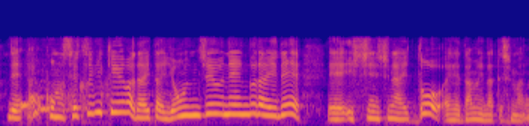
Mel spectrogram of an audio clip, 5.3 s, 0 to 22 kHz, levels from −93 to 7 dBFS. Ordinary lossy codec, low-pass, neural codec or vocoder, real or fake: none; 7.2 kHz; codec, 16 kHz, 4.8 kbps, FACodec; fake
